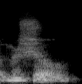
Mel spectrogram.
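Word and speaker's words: Michaud: Is it Micho?" It's French. So, Micho.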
